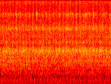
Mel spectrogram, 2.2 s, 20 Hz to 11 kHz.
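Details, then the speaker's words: International DT466E diesel after calibrating valves and injectors with BMAX J1708 software, cold start: soft, even idle clatter with no shake or vibration. Normal cold idle; the cold-start misfire came from two faulty injectors. "mira cómo se mueve este motor. Escúchenlo, escuchen lo serenito que está."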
